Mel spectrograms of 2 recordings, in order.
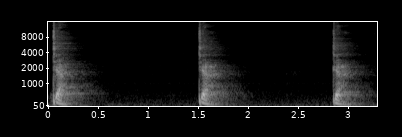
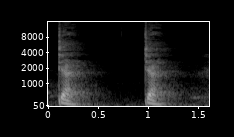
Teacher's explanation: So the production of the sound, again, it's central, meaning that the tongue is placed in the front teeth, central, like in the central part of your teeth, which happens to be positioned in front. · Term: ejective dental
